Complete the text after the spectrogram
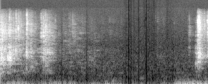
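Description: Cards tap softly as they are squared on a stack.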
